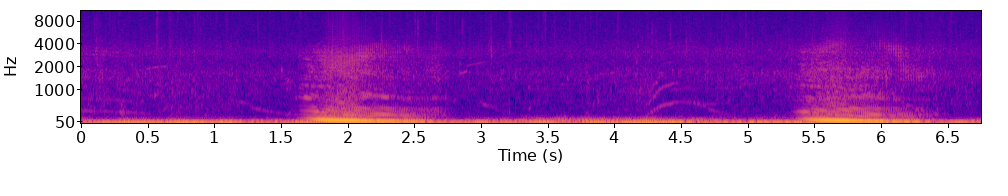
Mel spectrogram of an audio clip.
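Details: Deep humpback whale moans recorded underwater: two loud falling groans with layered harmonics about four seconds apart, softer arching whoops and squeaks in between, over a low constant rumble.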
